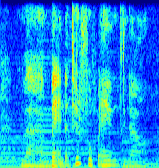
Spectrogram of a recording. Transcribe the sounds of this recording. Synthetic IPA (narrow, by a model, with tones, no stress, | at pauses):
vaː˨˩ɓɛ̰˧˨nɗa̰ː˧t̪ʰwə˥t̚fʊ˨˩k͡p̚ʔɛ˧mt̪ɨ˨˩ɗɔ˨˦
